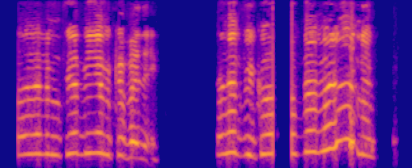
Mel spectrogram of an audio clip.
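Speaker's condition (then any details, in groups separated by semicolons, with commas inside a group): Cerebral palsy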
